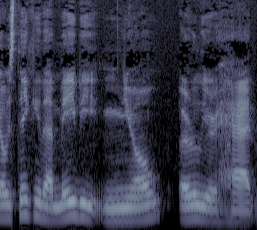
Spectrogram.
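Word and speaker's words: 牛: And the bottom part of the character, which is a different color, this one here, which today is written like so, is pronounced nyo, nyo, and it means ox, ox.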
